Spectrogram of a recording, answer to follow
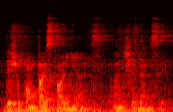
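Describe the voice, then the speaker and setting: A man's voice: on the low side, racing, dark tone, a little hiss or hum. A man with a Minas Gerais accent giving an informal storytelling lecture to an audience, speaking chattily and addressing them directly. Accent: Minas Gerais Portuguese. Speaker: spiritist lecturer. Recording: echoey hall, mic far off.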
